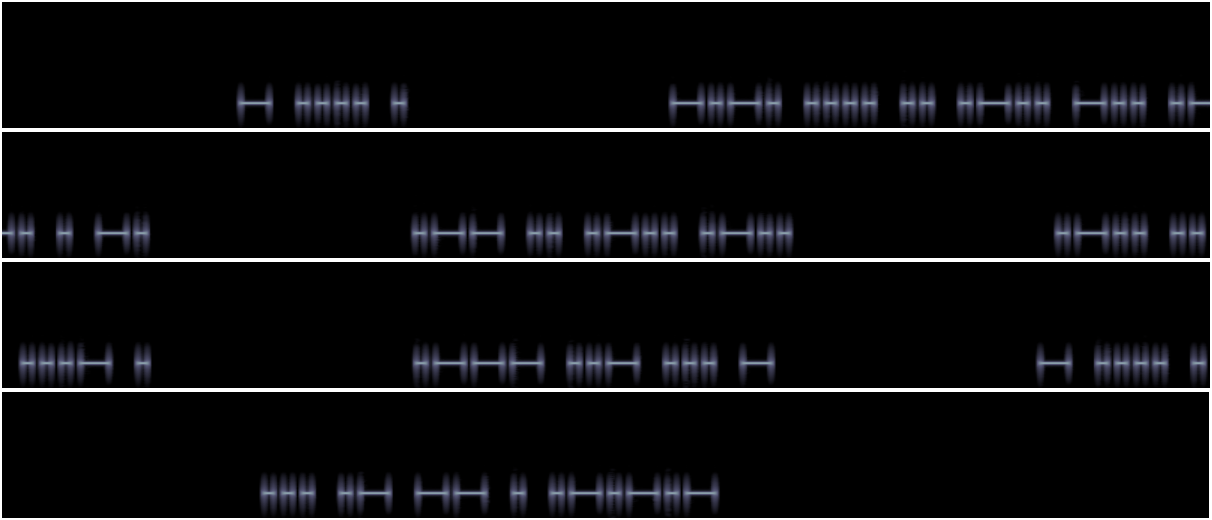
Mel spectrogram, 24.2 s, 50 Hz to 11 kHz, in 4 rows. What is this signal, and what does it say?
Morse code, heard as a keyed tone, about 25 wpm, 700 Hz. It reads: THE CHILDREN WILL LIVE JUST THE SAME.
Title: 4x Word-Spacing - Sentences from Top 300 Words - 25wpm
